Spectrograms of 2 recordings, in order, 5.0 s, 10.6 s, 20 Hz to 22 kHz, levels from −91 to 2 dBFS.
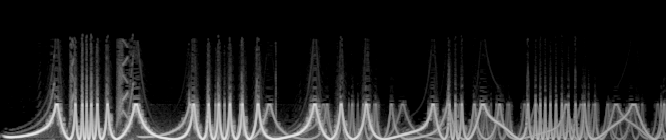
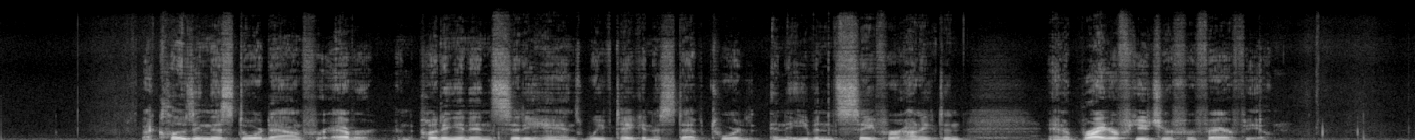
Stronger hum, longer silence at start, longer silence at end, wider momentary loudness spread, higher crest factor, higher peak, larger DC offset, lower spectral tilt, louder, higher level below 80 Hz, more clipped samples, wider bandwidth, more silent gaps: neither; second, 0 s vs 1.05 s; second, 0 s vs 1.15 s; about the same, 16 LU vs 16 LU; second, 8 dB vs 26 dB; about the same, -4 dBFS vs -2 dBFS; neither; second, -2.5 dB/octave vs -4.5 dB/octave; first, -12 LUFS vs -27 LUFS; first, -52 dBFS vs -72 dBFS; neither; second, 12.5 kHz vs over 20 kHz; neither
